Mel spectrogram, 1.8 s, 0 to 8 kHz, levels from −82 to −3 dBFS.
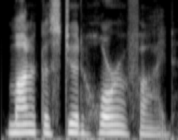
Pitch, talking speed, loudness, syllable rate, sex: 160 Hz, 100 wpm, -18 LUFS, 4.2 syllables/s, female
